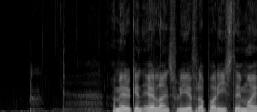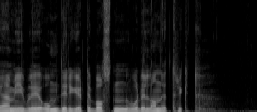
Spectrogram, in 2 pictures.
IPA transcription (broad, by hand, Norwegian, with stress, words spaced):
əˈmɛɹɪkən ˈeːlɑɪnsˌflyːə ˈfɾɑː pɑˈɾiːs ˈtɪ mɑɪˈæːmɪ ˈbleː ˈʊmdɪɾɪˌɡeːʈ ˈtɪ ˈbɔstn̩ ˈʋʊ ˈɖeː ˈlɑnət ˈtɾʏkt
